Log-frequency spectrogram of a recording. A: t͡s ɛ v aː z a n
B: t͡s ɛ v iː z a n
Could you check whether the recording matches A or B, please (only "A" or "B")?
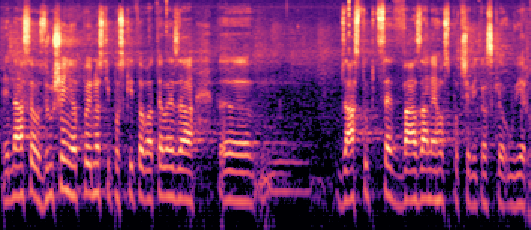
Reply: A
